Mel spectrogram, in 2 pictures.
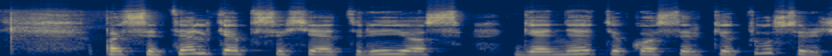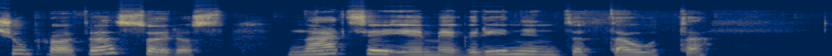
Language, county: Lithuanian, Kaunas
